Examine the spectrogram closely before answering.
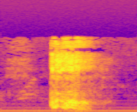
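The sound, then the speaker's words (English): A single rough throat-clearing cough, fairly loud, lasting about half a second, with quiet room noise before and after. “You're a little out of water, and my all of a sudden have birthed the cough.”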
